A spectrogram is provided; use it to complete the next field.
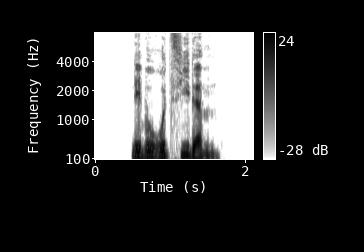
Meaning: strong dative masculine/neuter singular of levurozid
- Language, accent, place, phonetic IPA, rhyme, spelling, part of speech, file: German, Germany, Berlin, [ˌleːvuʁoˈt͡siːdəm], -iːdəm, levurozidem, adjective, De-levurozidem.ogg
